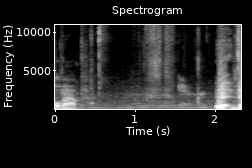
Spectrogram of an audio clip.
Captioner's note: clicking onscreen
